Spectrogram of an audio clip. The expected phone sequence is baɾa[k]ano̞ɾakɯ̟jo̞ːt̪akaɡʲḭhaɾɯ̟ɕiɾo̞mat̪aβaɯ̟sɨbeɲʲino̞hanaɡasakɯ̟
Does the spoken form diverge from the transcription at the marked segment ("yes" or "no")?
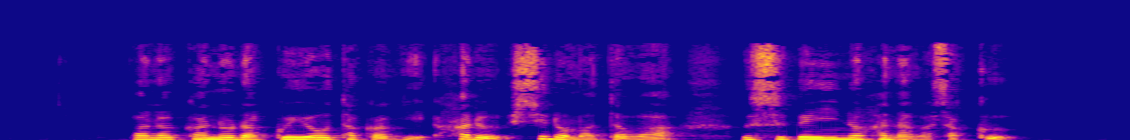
no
